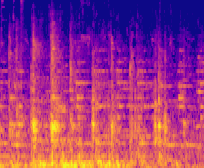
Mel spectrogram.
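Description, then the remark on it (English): A horse-drawn landau carriage approaches with steady, rhythmic hooves clip-clopping, a brisk repeating beat over a low rumble of wheels and background noise. “Here comes the landau.”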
